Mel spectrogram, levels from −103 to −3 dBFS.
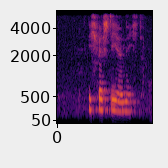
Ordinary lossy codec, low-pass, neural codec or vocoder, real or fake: none; 5.4 kHz; none; real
